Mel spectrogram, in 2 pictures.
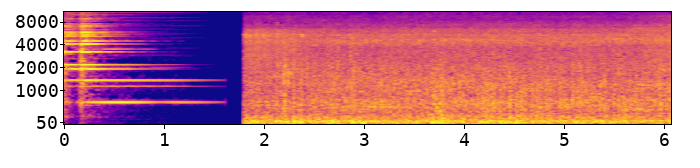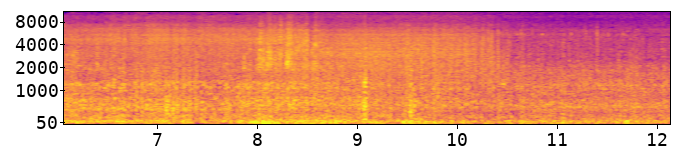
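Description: A bell-like notification chime rings out and fades over the first couple of seconds. It cuts sharply to steady wind and road noise from a moving vehicle.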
